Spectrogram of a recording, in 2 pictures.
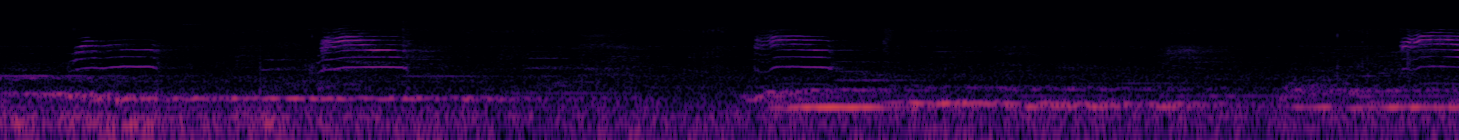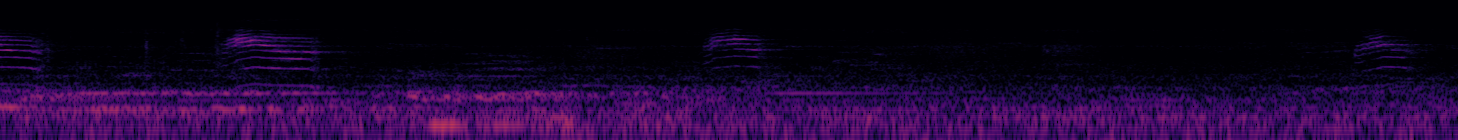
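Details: Domestic cat meowing repeatedly, short bright rising-falling meows about every two seconds over a steady low hum, with a person speaking Marathi to it and other background noise.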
